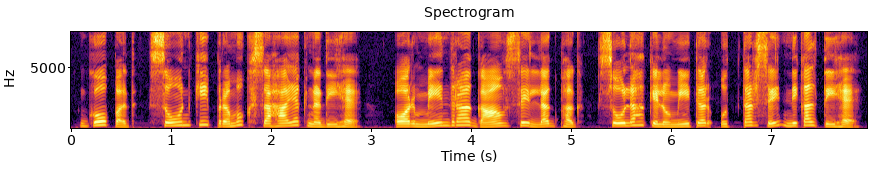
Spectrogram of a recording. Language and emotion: Hindi, neutral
